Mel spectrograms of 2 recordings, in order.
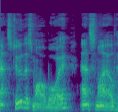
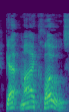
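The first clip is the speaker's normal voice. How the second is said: slow, higher, indignant order; irate; 6 semitones higher, slower than usual. A narrator's reading. Boy in the ditch orders his friend, irate. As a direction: stretch out each word in mild anger. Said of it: "said the irate voice from the ditch".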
